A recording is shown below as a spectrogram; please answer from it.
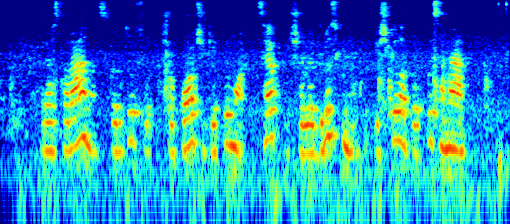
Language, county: Lithuanian, Vilnius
